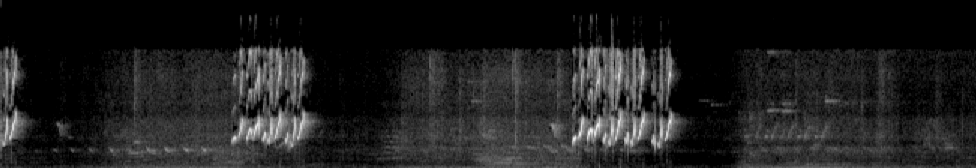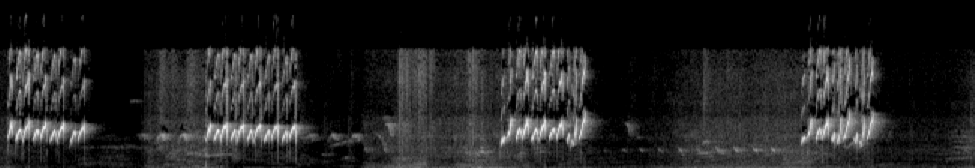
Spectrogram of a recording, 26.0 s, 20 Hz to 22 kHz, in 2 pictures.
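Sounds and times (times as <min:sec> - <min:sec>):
songbird trilling: 0:00.0 - 0:00.2, 0:03.1 - 0:04.1, 0:07.6 - 0:09.0, 0:13.1 - 0:14.2, 0:15.7 - 0:17.0, 0:19.6 - 0:20.9, 0:23.7 - 0:24.7
soft bird twittering: 0:00.0 - 0:04.3, 0:07.3 - 0:14.2, 0:15.1 - 0:25.0.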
